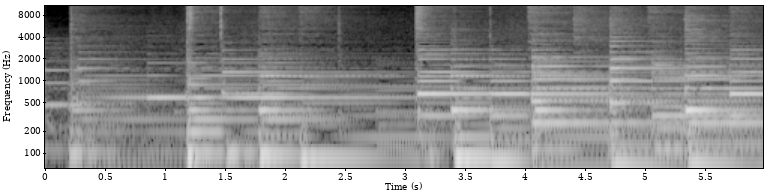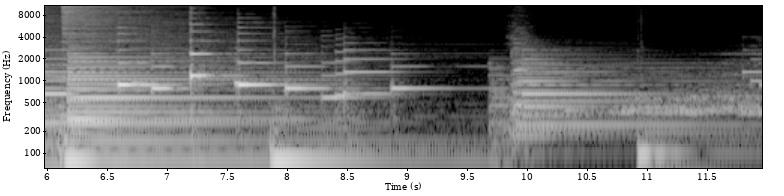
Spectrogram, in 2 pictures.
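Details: Solo piano music plays throughout, with chords and melody notes and a brief pause near the tenth second; no animal is heard.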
